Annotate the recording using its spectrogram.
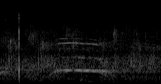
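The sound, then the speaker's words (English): A crowd applauds in honor of a performer's wife with steady, dense clapping for under two seconds, a short whistle rising briefly above the noise midway through. “We applaud whatever disorder she has that keeps her married to me.”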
